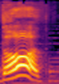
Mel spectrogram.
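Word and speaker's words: ضاد: My sound looks similar to dal, but it's not. DAWD sound is heavier and thick. DAWD, DAWD, DAWD, DAWD.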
